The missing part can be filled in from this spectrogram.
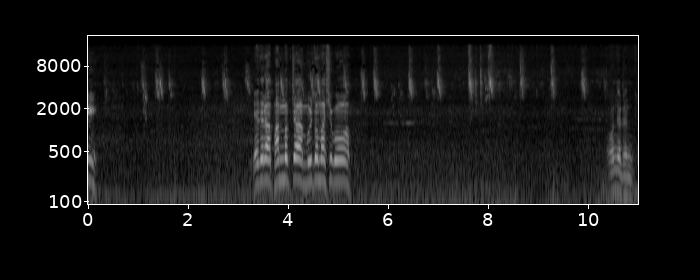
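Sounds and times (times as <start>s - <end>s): sparrows chirping: 0.0s - 11.0s.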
